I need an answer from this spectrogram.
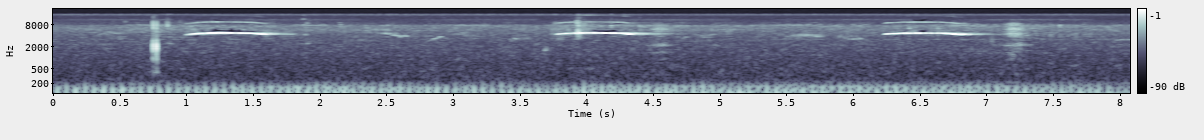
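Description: A bird repeats a short, high call about every two to three seconds over a steady low rumble.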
